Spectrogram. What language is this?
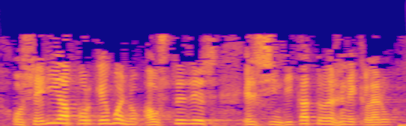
Spanish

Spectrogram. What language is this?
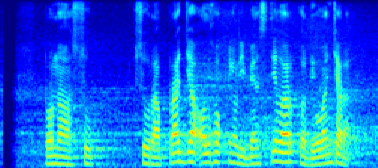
Sundanese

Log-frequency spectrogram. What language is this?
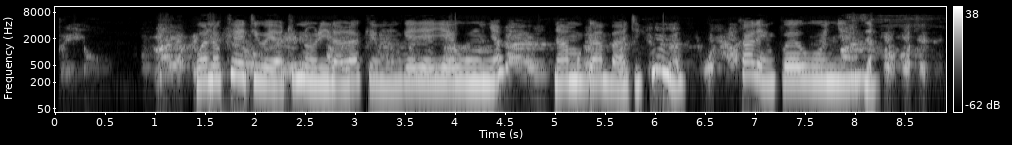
Ganda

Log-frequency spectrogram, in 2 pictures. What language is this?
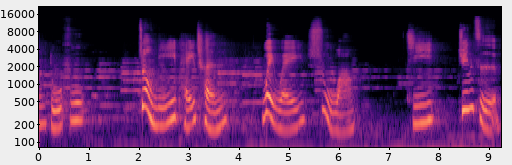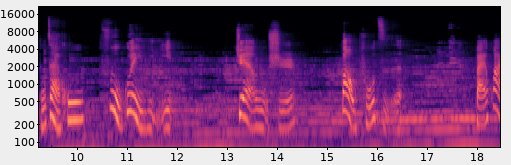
Chinese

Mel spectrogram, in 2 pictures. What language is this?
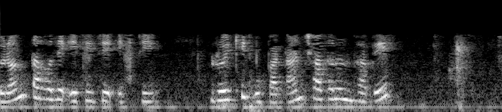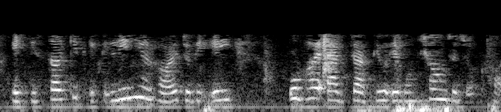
Bangla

